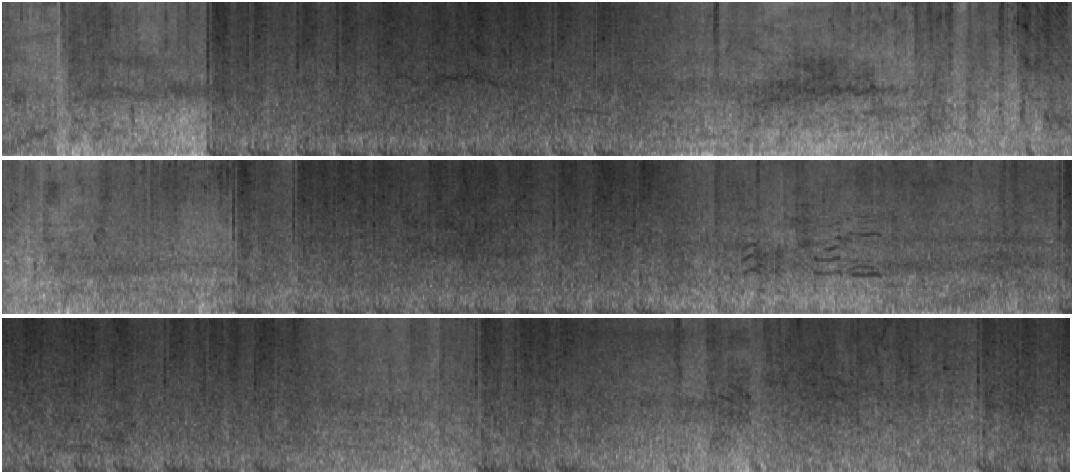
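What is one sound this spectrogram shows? Energy weapons zap and crackle in rapid bursts.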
